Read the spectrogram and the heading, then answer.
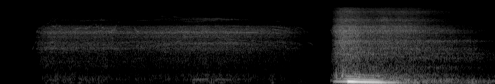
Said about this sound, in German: kurzer Atemzug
